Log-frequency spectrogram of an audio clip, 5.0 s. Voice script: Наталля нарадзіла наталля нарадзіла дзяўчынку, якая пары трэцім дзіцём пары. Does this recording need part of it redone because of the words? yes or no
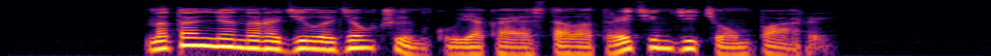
yes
